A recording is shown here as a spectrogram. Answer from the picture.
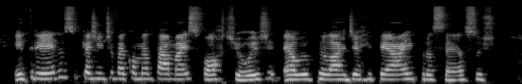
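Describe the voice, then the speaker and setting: A woman in a Carioca accent, high-pitched, with fairly even intonation and a dry, close sound free of echo. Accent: carioca, drawling. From Rio de Janeiro, Brazil. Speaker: process automation specialist, speaker. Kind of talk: conference talk.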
